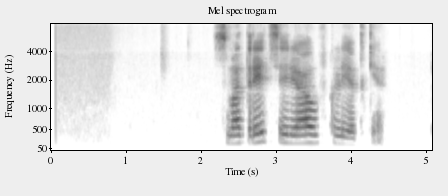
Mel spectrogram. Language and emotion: Russian, neutral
